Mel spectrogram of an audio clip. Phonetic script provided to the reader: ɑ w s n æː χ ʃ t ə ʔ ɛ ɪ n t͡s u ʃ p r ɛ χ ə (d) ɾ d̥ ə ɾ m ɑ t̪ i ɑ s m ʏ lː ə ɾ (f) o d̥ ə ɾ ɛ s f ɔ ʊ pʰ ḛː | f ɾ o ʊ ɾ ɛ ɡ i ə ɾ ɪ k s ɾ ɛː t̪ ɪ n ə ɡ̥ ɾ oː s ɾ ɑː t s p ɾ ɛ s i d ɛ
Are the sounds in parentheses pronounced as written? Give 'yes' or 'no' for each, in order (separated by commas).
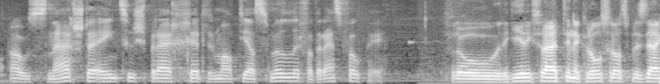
no, yes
